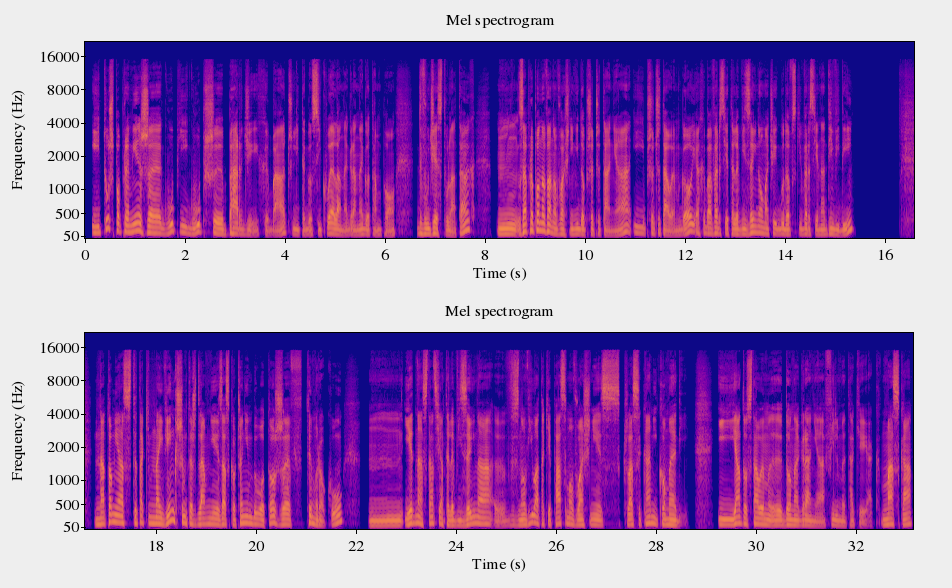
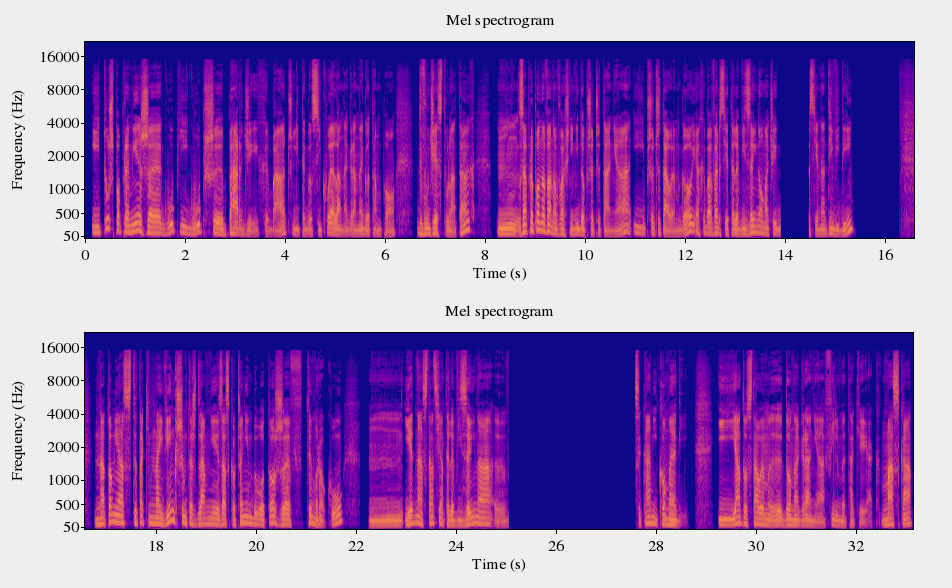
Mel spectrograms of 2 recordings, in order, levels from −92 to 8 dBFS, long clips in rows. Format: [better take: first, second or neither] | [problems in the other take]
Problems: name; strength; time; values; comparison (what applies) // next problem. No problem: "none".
first | audio cutting out; at 14 s for 0.5 s and at 25 s for 2.5 s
